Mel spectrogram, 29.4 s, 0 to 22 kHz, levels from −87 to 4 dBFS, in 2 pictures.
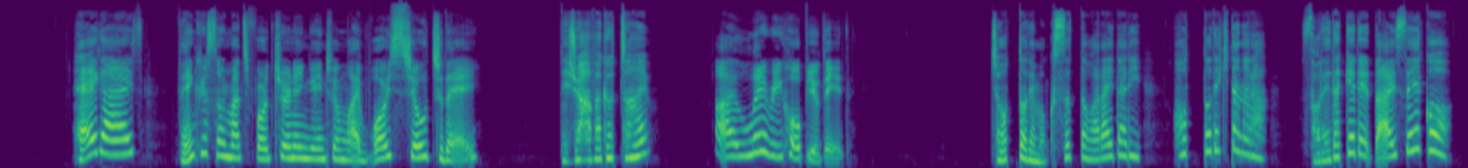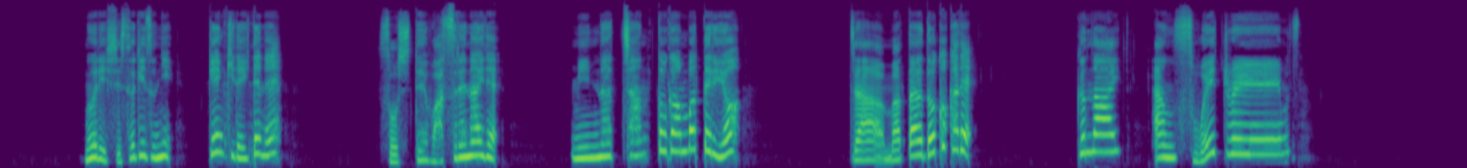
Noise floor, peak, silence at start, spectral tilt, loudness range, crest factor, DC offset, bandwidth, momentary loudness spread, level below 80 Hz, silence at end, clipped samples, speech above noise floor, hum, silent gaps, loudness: -89 dBFS; -2 dBFS; 0.75 s; -3 dB/octave; 4 LU; 20 dB; under 0.1%; 19.5 kHz; 11 LU; -76 dBFS; 1.7 s; under 0.1%; 69 dB; none; none; -20 LUFS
